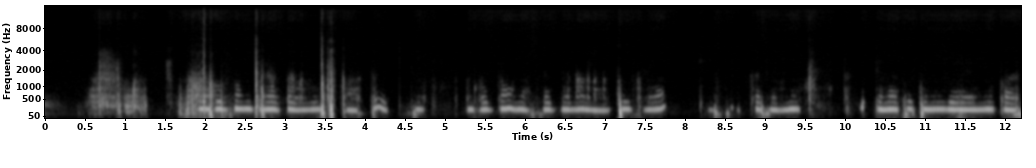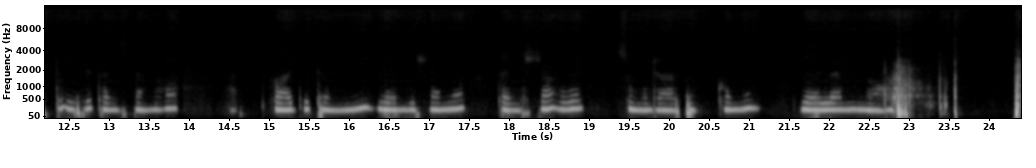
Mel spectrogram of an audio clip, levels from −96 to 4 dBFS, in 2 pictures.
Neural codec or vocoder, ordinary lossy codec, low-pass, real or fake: autoencoder, 48 kHz, 32 numbers a frame, DAC-VAE, trained on Japanese speech; AAC, 64 kbps; 14.4 kHz; fake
